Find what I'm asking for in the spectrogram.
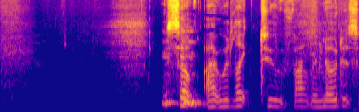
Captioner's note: speaking French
